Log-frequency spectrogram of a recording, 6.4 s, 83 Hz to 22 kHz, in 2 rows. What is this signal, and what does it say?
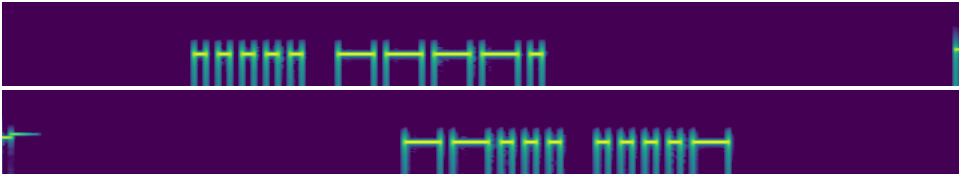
Morse code, heard as a keyed tone, about 30 wpm, 700 Hz. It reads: 59 74
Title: Numbers - 2-Digit 30wpm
